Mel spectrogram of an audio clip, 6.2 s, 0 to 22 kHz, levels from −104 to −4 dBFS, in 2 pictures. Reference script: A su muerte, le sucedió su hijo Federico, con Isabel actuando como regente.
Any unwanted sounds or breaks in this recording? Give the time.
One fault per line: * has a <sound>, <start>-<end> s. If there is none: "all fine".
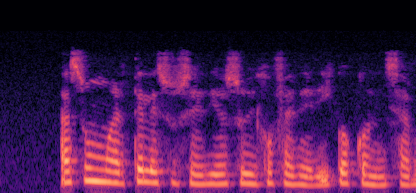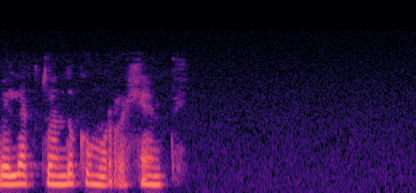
all fine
